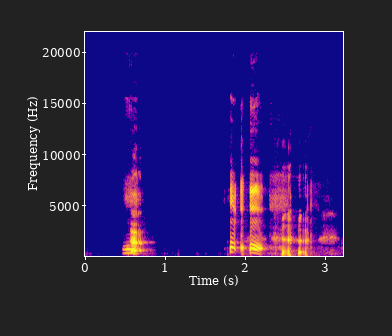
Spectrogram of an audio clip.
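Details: Hiccups for fun: a sudden voiced hiccup, a brief abrupt catch of breath, followed by giggling laughter from a young child.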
